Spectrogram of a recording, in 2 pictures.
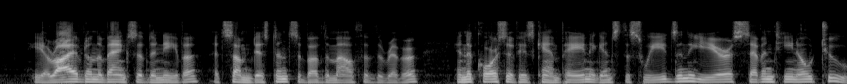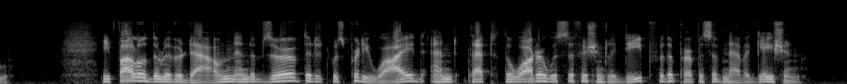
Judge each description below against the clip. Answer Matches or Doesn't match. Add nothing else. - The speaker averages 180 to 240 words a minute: Matches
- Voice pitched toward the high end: Doesn't match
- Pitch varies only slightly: Doesn't match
